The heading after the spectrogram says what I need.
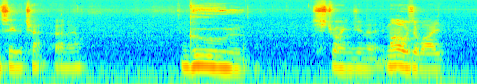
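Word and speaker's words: Goole: It's called Ghoul. Try and type it out. Not Google. It's spelt Google, but without the G.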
